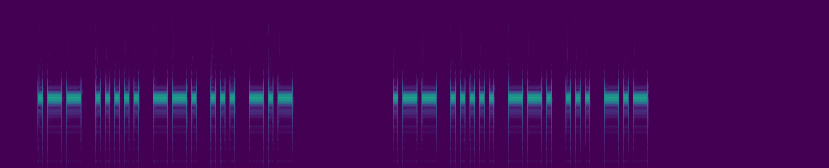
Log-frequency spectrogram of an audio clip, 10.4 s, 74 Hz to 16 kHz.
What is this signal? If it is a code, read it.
Morse code, heard as a keyed tone, about 21 wpm, 700 Hz. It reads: W5GSK W5GSK
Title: USA Call Signs - 5 Characters - Repeated 2x - 20wpm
